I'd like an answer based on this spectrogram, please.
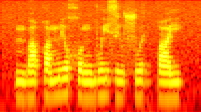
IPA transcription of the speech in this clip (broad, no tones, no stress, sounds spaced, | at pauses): m b a qʷ ɐ m i χʷ e ŋ ɡ u j z i sʷ e ɡ qʷ a j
